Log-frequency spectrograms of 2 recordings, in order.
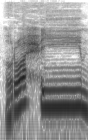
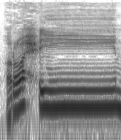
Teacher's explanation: Ya'niki buni rohim deb 2 harakat cho'zsak bo'ladi, yoki rohim deb 4 harakat cho'zsak bo'ladi, yoki rohim deb 6 harakat cho'zsak bo'lar ekan. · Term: mad oriz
